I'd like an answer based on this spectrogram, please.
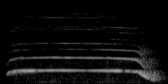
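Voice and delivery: high muffled squeak; muffled high cry. Acted. Cucumber gagged, muffled high squeak. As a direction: squeal with lips shut. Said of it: "cried Cucumber".

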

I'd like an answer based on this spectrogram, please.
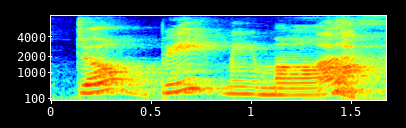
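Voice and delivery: put-on child yelling. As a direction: play the toddler shouting in the store. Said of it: "at the top of her voice".

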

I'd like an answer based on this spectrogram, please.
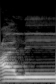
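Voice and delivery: আলি opening on a squeezed, loud ayn; ayn pronunciation. Shown as a demonstration. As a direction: press the throat on the first vowel of আলি, stretch the লি. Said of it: "আইনটা উচ্চারণ করবেন".

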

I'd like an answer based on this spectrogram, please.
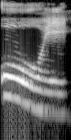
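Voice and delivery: Oi said loudly, round lips opening wide; loud model oi. Shown as a demonstration. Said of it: "bibir Anda menjadi lebar kembali". (Oi keras dengan bibir bundar)

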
